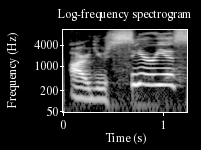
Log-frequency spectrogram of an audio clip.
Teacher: As you can see, there's a rising intonation. It goes from low to high.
